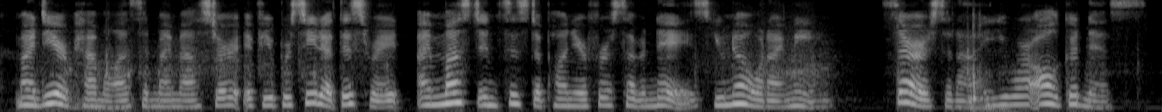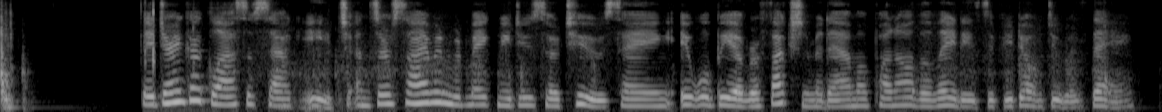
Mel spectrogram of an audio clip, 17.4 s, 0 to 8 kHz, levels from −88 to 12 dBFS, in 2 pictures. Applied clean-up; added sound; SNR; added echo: neural mask model RNNoise.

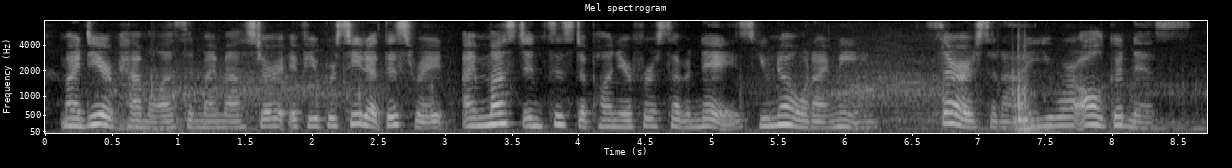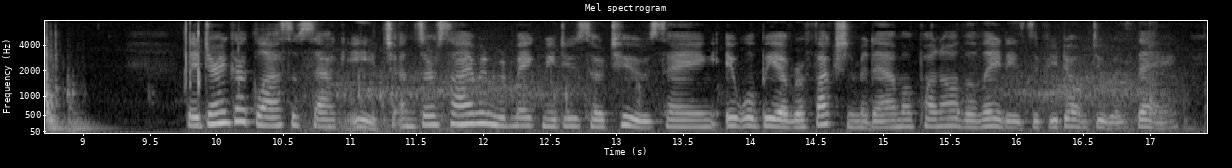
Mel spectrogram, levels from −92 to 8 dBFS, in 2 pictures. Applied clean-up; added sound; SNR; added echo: none; Sliding door; 13 dB; none.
